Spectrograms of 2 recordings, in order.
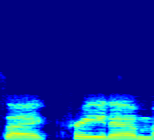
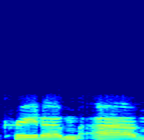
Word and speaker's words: kratom: And of course, there's 1,000 different ways to pronounce kratom. You know, whether you're talking about the indigenous pronunciation or in the States, we call it kratom, but kratom, ketum, all those kind of things.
